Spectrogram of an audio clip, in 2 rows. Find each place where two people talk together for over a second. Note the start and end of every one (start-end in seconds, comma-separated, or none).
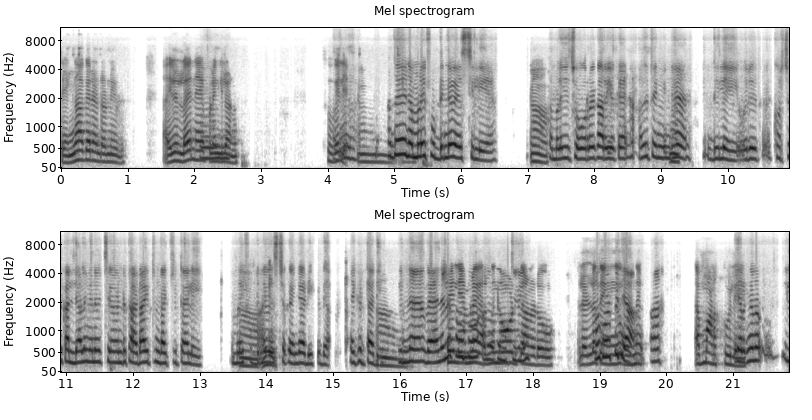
16.6-17.9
